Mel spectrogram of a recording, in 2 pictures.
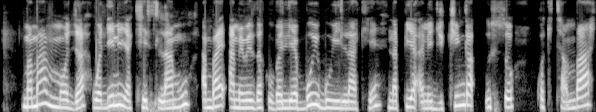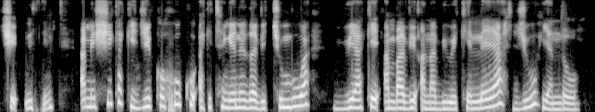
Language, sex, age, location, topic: Swahili, female, 18-24, Mombasa, agriculture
